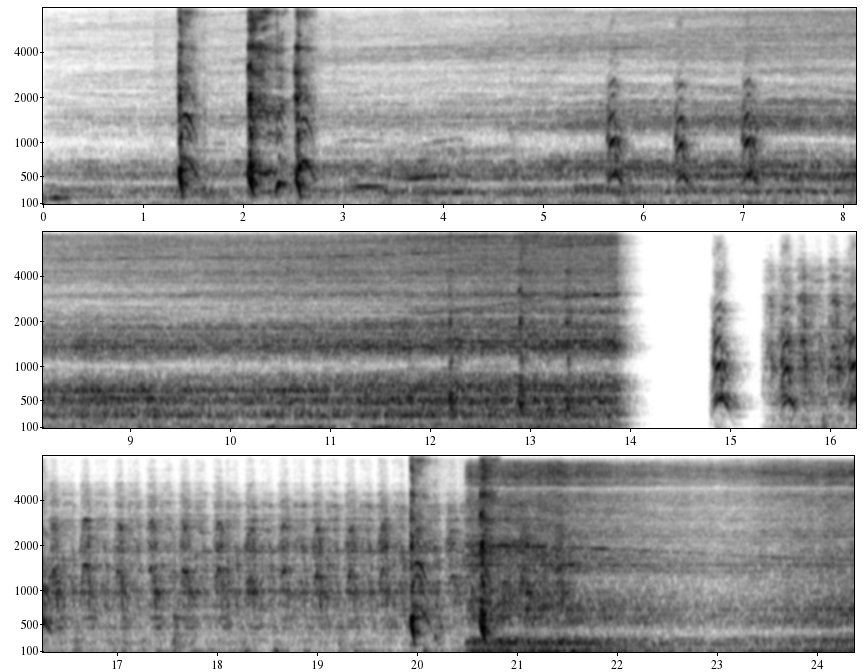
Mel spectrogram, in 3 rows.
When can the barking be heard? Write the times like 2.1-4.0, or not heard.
5.6-7.2, 14.8-16.4.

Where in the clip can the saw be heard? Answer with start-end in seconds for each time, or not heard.
15.3-21.8.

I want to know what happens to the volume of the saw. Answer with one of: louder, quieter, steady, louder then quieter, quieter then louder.
steady.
